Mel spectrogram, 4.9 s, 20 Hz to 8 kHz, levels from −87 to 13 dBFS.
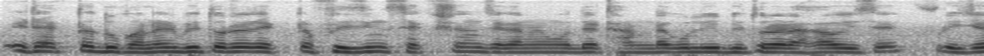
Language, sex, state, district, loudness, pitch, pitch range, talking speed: Bengali, male, Tripura, West Tripura, -14 LUFS, 175 Hz, 170-190 Hz, 180 wpm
